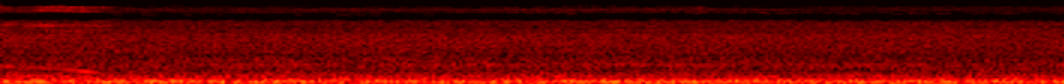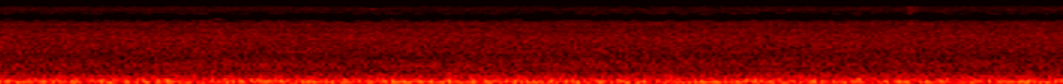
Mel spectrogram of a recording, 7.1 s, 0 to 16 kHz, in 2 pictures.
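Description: Steady low rumble of cabin noise inside a Boeing 787-8 airliner during its descent: engine and airflow noise heard from a window seat.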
